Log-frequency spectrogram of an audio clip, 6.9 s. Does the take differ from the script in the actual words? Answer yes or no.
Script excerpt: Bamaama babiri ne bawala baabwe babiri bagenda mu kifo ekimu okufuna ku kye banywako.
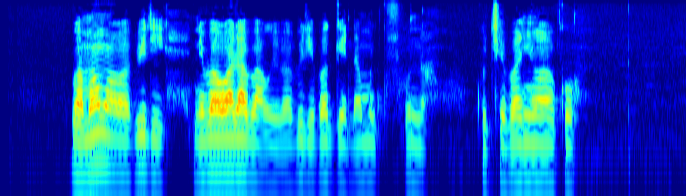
yes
